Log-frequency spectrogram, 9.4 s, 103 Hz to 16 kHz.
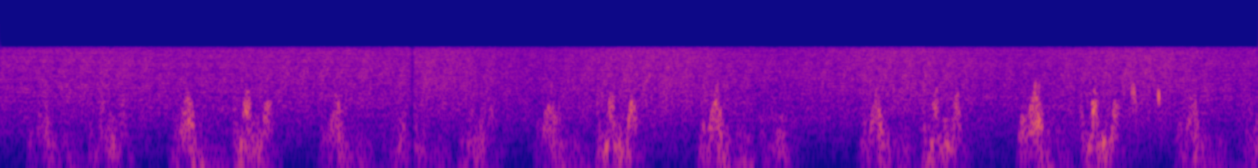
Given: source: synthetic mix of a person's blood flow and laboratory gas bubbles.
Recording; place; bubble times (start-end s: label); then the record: Doppler ultrasound of blood flow; precordium
8.47-8.55 s: bubbles
8.65-8.73 s: bubbles
From the record:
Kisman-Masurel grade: 112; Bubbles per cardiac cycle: 1 to 2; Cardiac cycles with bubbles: 1 to 10%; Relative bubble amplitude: moderate (0.250 to 0.450); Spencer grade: 1 (occasional bubble signal discernible with the cardiac motion signal, with majority of cardiac periods free of bubbles); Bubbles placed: only in the low amplitude regions of the cardiac cycle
